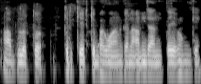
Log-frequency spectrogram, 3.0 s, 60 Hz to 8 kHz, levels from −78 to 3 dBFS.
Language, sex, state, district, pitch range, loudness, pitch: Hindi, male, Bihar, Samastipur, 105-110 Hz, -17 LUFS, 110 Hz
